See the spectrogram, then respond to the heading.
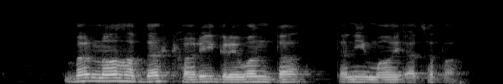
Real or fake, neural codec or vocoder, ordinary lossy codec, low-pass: real; none; Opus, 24 kbps; 7.2 kHz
